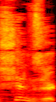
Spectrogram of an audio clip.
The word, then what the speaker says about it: Shinzo: It's pronounced Shinzo, but I'm going to call it Shinzer because I don't care about you or your feelings.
